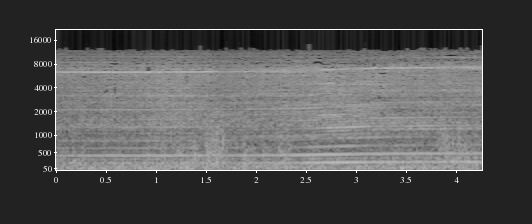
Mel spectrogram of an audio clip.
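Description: Honda CBR250RR (MC22) inline-four engine pulling steadily at speed, its pitch climbing slowly from about halfway as the bike accelerates through the gear, under heavy wind rush on the helmet microphone.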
